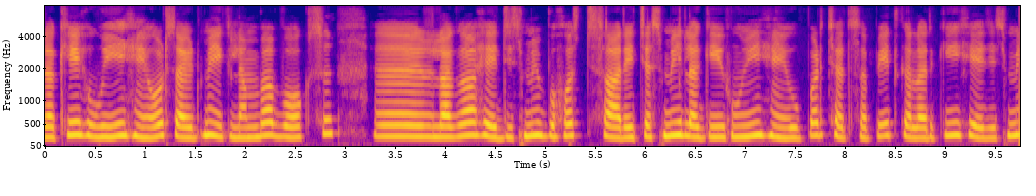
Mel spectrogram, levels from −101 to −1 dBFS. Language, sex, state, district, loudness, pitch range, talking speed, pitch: Hindi, female, Odisha, Malkangiri, -14 LUFS, 230-265 Hz, 160 wpm, 245 Hz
